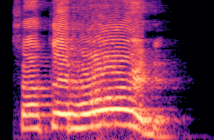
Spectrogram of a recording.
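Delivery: high, loud burst of impatience; exasperated yell. Real, not acted. Viewer urging May to grab the stone, exasperated yell. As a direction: shout it in frustration.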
